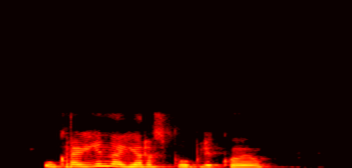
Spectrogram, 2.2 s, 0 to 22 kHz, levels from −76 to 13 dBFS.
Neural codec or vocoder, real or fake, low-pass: codec, 16 kHz, 4 kbps, X-Codec, HuBERT features, trained on general audio; fake; 7.2 kHz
